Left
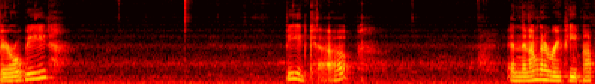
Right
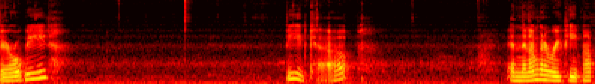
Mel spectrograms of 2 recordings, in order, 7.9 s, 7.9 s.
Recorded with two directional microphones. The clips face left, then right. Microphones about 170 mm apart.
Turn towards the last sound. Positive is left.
turn(degrees=-25)  # may be behind; listen again after turning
